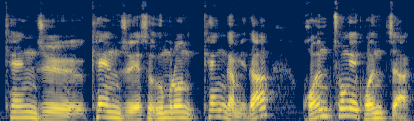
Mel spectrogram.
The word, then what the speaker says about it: 拳銃: 발음은 켄즈, 켄즈에서 음으로는 켄갑니다.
